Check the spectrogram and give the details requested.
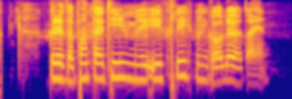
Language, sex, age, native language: Icelandic, male, 11, English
